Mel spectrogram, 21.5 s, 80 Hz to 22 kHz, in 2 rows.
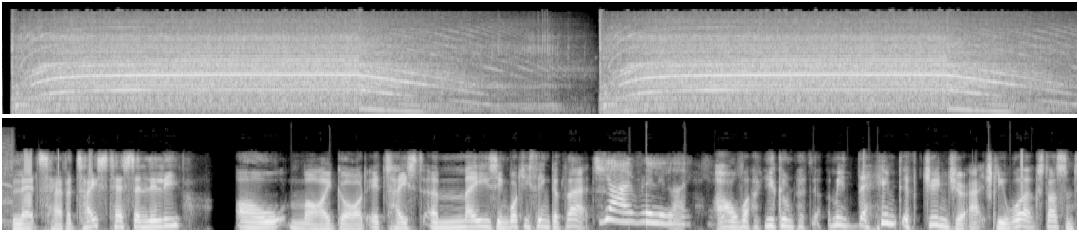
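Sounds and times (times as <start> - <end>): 
blender blending fruit and yogurt smoothie at high speed: 0.0 - 10.9
speech: 10.9 - 21.4.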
